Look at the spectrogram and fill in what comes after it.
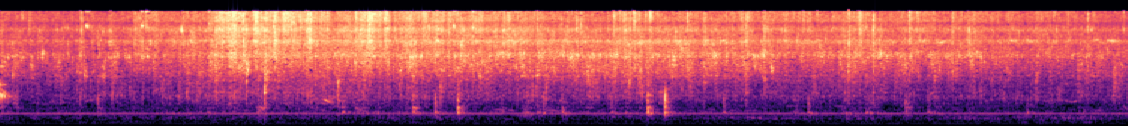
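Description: Sliced onions and green chillies sizzling in hot oil in a kadai while a spatula stirs them, with a few light scrapes of the spatula against the pan. The sizzle grows louder about three seconds in.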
